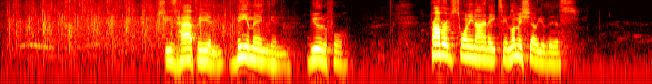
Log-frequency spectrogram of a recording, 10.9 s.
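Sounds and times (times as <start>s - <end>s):
audience clapping for a recently married couple: 0.0s - 4.8s
speech: 2.8s - 5.9s, 7.2s - 9.6s.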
